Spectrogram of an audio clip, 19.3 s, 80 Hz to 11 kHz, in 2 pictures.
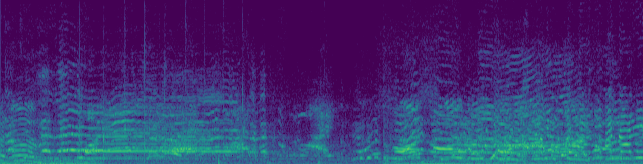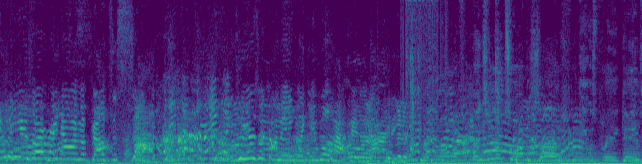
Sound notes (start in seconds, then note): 1.1 crowd clapping and cheering; 6.6 crowd talking; 11.6 crowd laughing; 15.4 hip hop music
